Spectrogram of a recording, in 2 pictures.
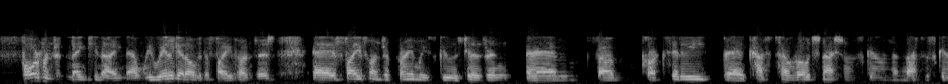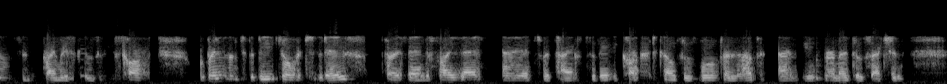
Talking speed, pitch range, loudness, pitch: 190 wpm, 105-120 Hz, -26 LUFS, 110 Hz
